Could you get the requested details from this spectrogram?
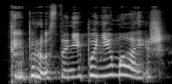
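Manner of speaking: tearful outburst. Acted. Heroine breaks down crying.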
